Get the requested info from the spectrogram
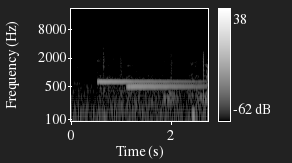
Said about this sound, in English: I know who it is because... She rings the doorbell instead of knocking.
